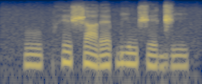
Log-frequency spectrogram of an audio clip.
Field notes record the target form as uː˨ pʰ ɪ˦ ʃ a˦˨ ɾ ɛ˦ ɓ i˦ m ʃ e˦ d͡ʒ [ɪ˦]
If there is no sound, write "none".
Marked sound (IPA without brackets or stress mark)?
i˦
